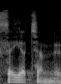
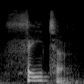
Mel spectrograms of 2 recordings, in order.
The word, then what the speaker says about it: Phaeton: I got to mention, Peter's rant this week on his website was all about the Volkswagen Phaeton, and now I'm being criticized for pronouncing it Phaeton. It's Phaeton.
